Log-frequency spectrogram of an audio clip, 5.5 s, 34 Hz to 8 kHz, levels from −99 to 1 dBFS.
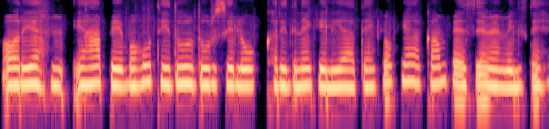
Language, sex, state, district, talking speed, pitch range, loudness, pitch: Hindi, female, Uttar Pradesh, Etah, 220 wpm, 215-235 Hz, -12 LUFS, 225 Hz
